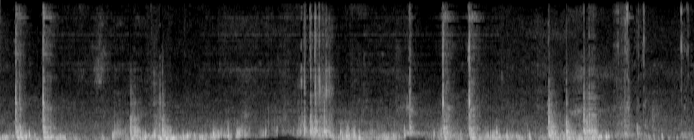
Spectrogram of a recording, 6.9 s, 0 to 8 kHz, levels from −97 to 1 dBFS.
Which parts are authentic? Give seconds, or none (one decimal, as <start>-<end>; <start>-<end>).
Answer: 0.0-0.5; 1.5-2.0; 5.0-6.9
